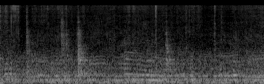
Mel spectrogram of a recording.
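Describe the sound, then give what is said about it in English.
A swarm of bees buzzes in a dense, continuous drone of many overlapping wings. The hum stays steady and moderately loud throughout, with no voices. “That's the sound of a swarm of bees, which might not immediately suggest warmth, but we'll get to that.”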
